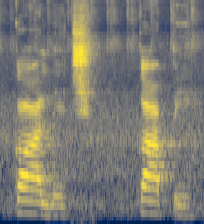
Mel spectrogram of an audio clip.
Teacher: आ का उच्चारण आ और ओ के मध्य की ध्वनि से होता है.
